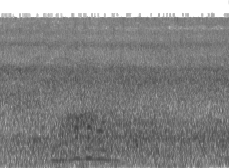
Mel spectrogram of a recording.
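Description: Clear water flows steadily at a mountain lake in Sikkim, a continuous broadband rush like a stream or small waterfall, close and even throughout with no other sounds standing out.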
